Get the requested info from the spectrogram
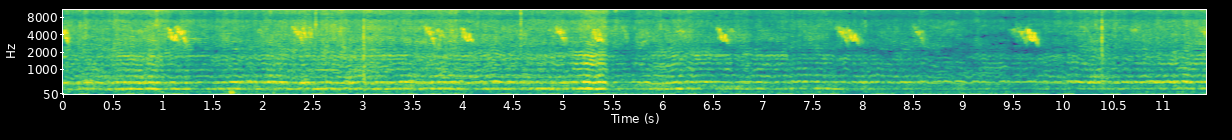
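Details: Feral colony of honey bees, workers streaming in and out nonstop; a constant droning hum layered in low bands, with repeated short higher zips of single bees passing near, roughly once a second.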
